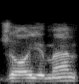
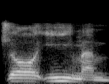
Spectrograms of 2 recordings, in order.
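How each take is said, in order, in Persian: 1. مصوت میانجی قبل از 'man' کوتاه است. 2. مصوت میانجی قبل از 'man' بلند است. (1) "از نظر عروضی حساب بکنیم جای من غلط میفته" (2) "باید جایی من باشه"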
